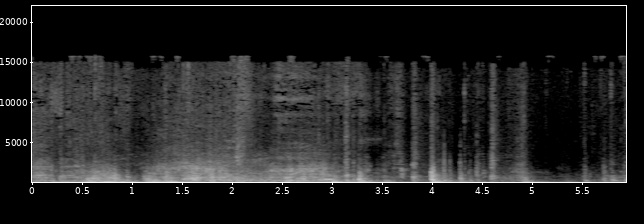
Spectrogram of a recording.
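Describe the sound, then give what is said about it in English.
A tiger-like roar rumbles loudly for a couple of seconds, followed by knocks, thuds and rustling handling noises. “It's an animal that lives in the jungle, and it has orange and black stripes.”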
